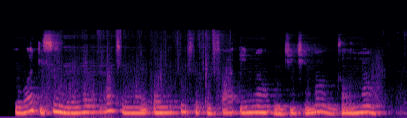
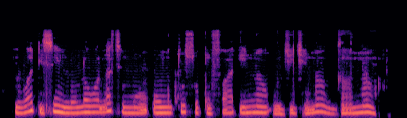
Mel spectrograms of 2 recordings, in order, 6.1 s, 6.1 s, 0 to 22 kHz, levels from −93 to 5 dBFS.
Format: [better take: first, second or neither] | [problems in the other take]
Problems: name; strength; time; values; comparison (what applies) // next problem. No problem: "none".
second | noise reduction (neural separator model SepFormer DNS4)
